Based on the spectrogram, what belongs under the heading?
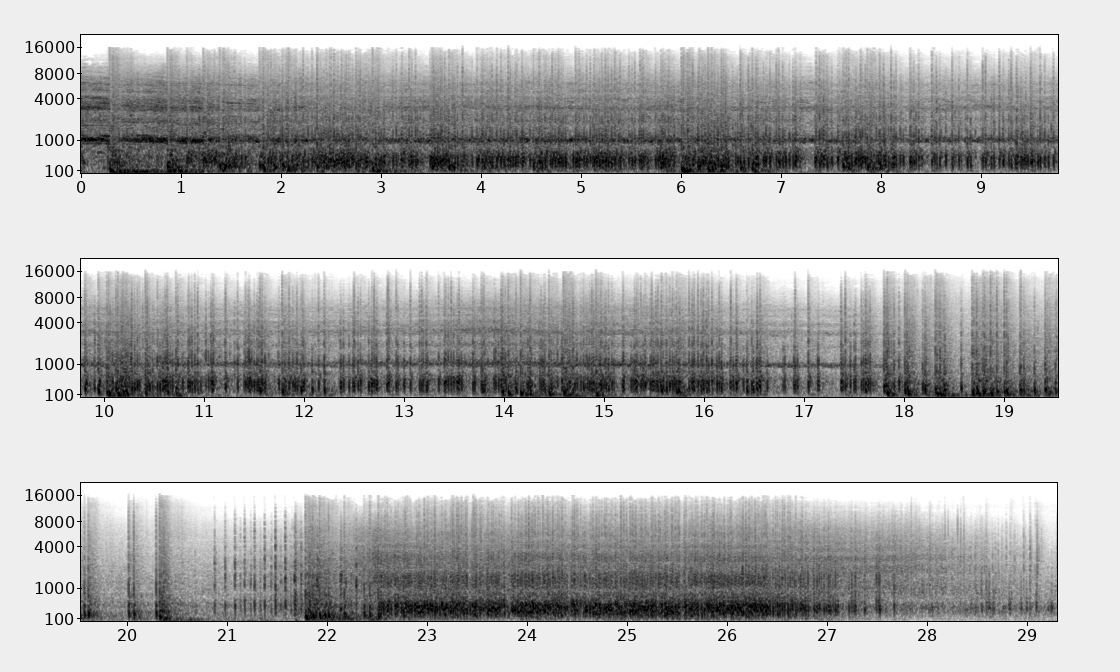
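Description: Aerial fireworks shells bursting in a dense barrage, a continuous rattle of bangs and crackle, with a steady high tone running under the first half. About twenty seconds in the barrage breaks off briefly, then a second dense volley follows and fades near the end.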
